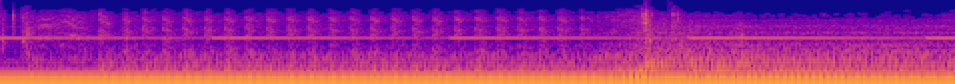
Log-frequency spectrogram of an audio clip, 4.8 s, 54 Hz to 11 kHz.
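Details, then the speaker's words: $200 ex-school Chrysler Town and Country, 3.8 V6 gas, all-wheel drive, 129,000 miles, not run in a while: cranks about three seconds at nearly three beats a second before catching and settling; never fires right up but runs good, oil pressure nearly full. "been running in a while, so never really fires right up. But regardless, runs good."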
